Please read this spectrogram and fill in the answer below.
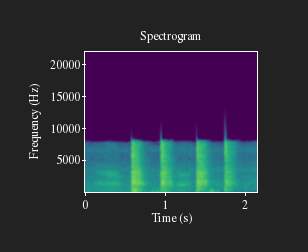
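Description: Four short tongued puffs of breath, "tuh, tuh, tuh, tuh", blown down through tightened lips with the tongue starting behind the teeth: the dry-spit blow used to sound a flute, here without a note.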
